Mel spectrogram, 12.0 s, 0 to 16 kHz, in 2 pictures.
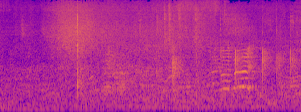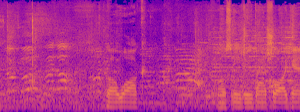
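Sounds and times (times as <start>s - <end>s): crowd murmuring and calling out: 0.4s - 12.0s.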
